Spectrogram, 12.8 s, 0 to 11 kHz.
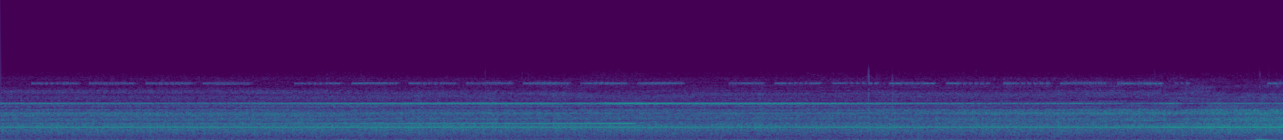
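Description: Grundig G5 shortwave receiver tuned to the 20-metre PSK31 digital frequency, its speaker putting out several steady data tones over band hiss. A higher tone beeps on and off evenly.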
